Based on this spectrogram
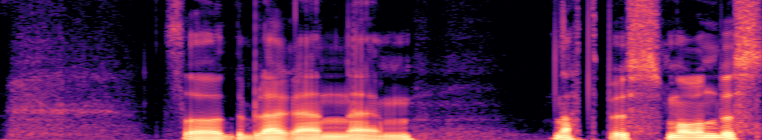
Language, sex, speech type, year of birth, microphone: Norwegian, male, spontaneous, 1990, Sennheiser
